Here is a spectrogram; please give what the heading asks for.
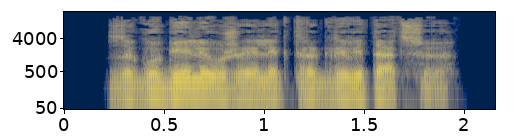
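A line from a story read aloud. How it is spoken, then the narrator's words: Grumbled. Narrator (Russian): он проворчал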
